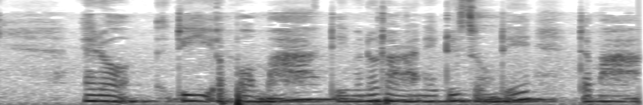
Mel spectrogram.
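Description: Speech only: a woman talking in Burmese into a handheld microphone, starting about half a second in after a short pause.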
